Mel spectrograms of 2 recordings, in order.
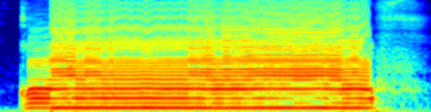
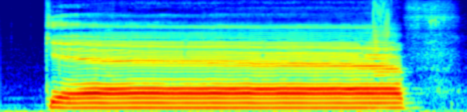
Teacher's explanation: پہلا قاف جو ڈاٹ والا قاف ہوتا ہے اسے ہم نے موٹا کر کے پڑھنا ہوتا ہے، اور دوسرے کو باریک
